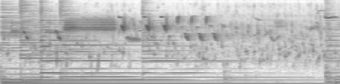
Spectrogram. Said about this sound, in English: And yonder, in the deep shade of overhanging foliage and vines, a divine place for waiting. Sonically, we have the interplay between the brook itself and the bird song, and it's really an uplifting experience.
